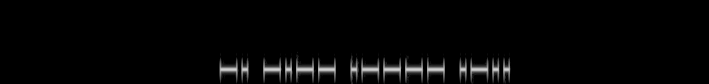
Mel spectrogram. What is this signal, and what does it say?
Morse code, heard as a keyed tone, about 22 wpm, 700 Hz. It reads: NY1L
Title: USA Call Signs - 4 Characters - 22wpm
